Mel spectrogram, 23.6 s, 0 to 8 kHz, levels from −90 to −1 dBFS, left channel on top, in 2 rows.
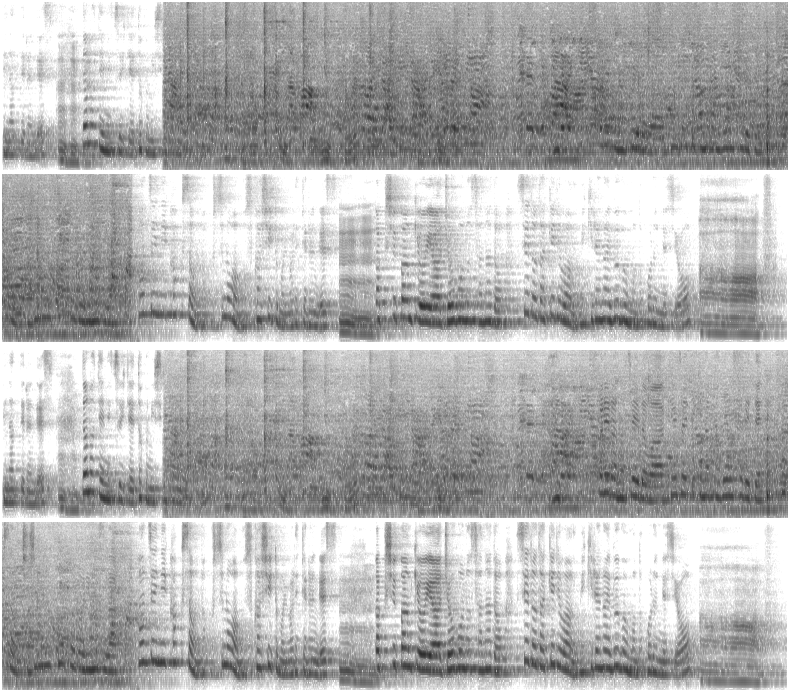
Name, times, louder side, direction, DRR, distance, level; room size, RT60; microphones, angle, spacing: voice 1, 0.0-0.6 1.2-3.1 8.1-16.7 17.4-19.3 19.6-22.1, right 2 dB, 50° right, 11 dB, 0.5 m, -30 dB
voice 2, 0.8-1.4 3.3-7.4 16.8-17.5 22.2-23.3, left 3 dB, 90° left, 8 dB, 0.7 m, -36 dB
sound 1, 2.4-13.7, left 5 dB, 40° left, 0.4 m, -29 dB
14.5 x 6.2 x 5.6 m, 1.4 s
head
